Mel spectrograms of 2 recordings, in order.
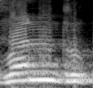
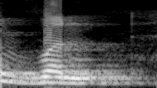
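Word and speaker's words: one: अब देखिए ये ओ जो है ये तो वोवेल साउंड है। ये तो मतलब वोवेल है। सॉरी वोवेल है। लेकिन इसकी जो साउंड हो रही है जो इसकी आवाज आ रही है तो व से वन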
